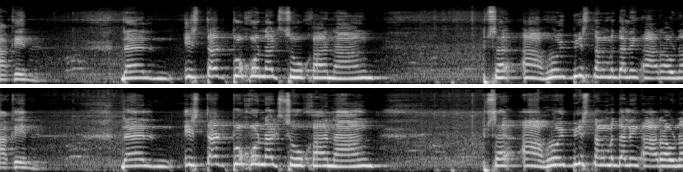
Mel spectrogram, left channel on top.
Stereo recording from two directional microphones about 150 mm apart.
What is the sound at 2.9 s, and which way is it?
Speech, 25° right (ahead or behind).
